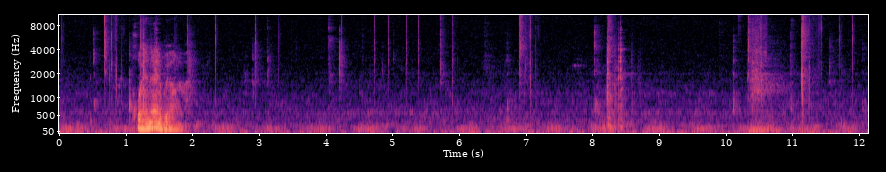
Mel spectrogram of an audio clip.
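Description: Short game menu clicks tick as a cursor moves between items.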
